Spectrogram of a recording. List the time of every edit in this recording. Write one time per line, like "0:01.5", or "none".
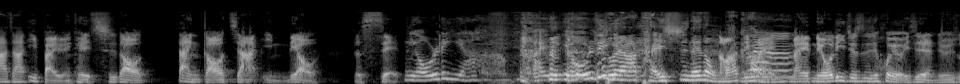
0:08.1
